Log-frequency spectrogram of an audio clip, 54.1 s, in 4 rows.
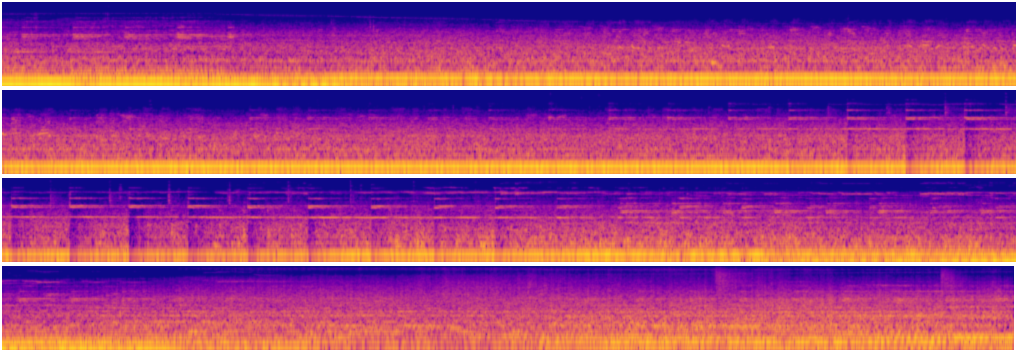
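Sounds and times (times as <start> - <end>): diesel train low rumble: 0.0 - 54.0
train wheels squealing: 0.1 - 7.4, 24.8 - 42.6, 49.0 - 54.0.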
